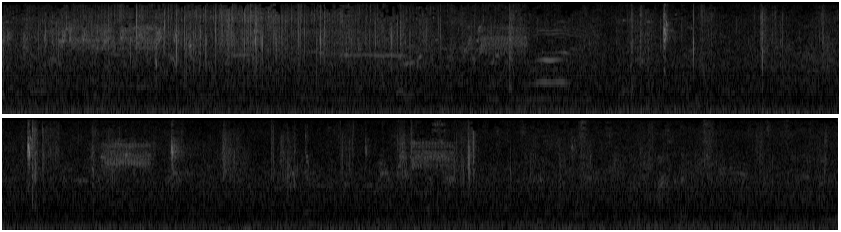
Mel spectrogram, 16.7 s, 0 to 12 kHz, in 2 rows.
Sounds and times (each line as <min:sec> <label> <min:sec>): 0:00.0 birds 0:13.1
